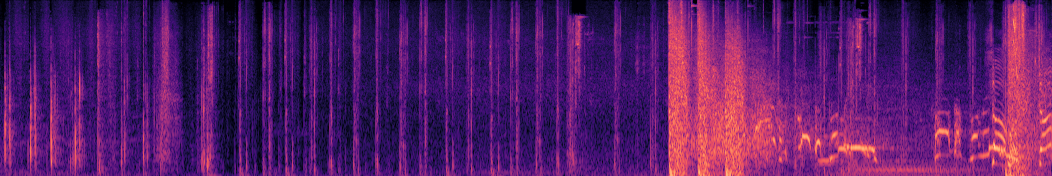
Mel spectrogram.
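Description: Rapid gunfire in L.A. Noire, a long string of sharp close shots in quick succession for about eight seconds, then a louder burst of noise and shouting voices with scattered shots after it.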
